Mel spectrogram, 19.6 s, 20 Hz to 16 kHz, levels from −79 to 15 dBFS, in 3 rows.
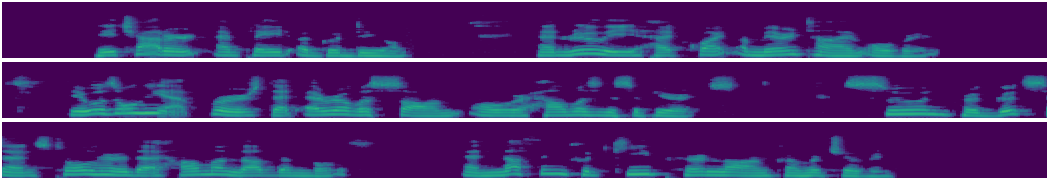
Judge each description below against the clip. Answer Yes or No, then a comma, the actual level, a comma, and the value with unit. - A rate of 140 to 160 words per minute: Yes, average, 145 wpm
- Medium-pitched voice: Yes, medium, 165 Hz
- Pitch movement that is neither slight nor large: Yes, average, 4.5 semitones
